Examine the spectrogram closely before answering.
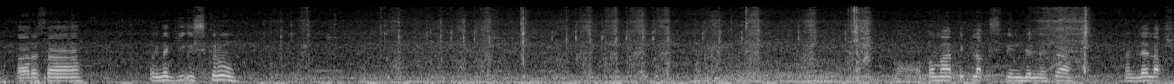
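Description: A drill chuck clicks and ratchets as it is twisted by hand.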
